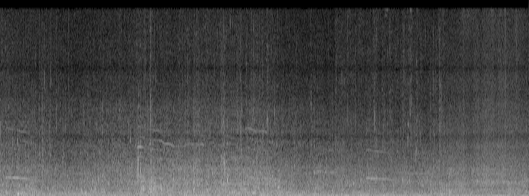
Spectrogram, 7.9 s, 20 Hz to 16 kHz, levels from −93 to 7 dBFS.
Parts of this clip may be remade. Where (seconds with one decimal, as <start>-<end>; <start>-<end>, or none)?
6.7-7.9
